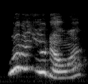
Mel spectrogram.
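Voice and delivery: fast, high-pitched angry tirade; angry outburst. Retold or imitated. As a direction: snap at him fast, pitch way up. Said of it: "I'm like".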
